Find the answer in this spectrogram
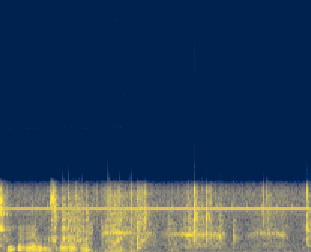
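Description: A voice murmuring without clear words, then a few soft clicks of the plastic Transformers Animated Swindle figure's parts as its legs are split and moved.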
